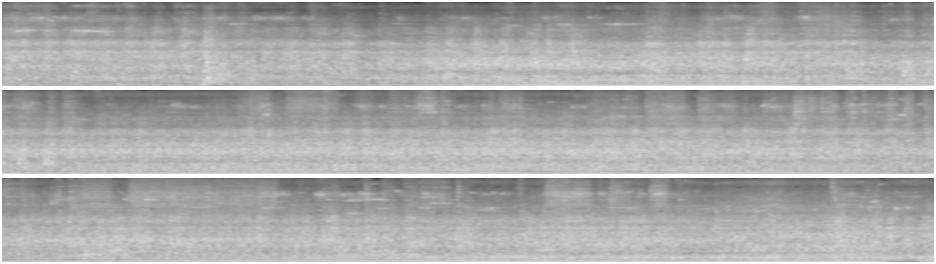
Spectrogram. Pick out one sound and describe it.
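Rocks scrape and grind under a bulldozer blade.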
